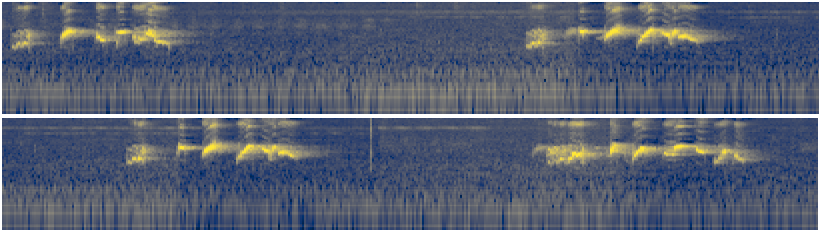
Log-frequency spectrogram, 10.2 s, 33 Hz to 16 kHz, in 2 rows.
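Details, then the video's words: Red-whiskered bulbul song played for training young caged birds, the Thai style of linked phrases of three to five syllables; four bright warbled phrases of quick notes about two and a half seconds apart, quiet between. "เสียงนกกรงหัวจุก เสียงยั่วๆๆสายต่อ..ไม่ควรพลาด!! เสียงต่อติดแบบง่ายๆๆ100%"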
